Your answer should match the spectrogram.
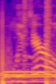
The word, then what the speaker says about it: Lucero: But it's Lucero like it's spelled. Like it's not real difficult. But when you run into people that want to, I don't know, make it a hard C, like a CH sound in the middle.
